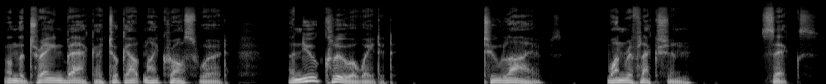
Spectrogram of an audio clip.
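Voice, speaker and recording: Man playing a very deep, brooding detective. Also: slightly rough, no room sound, studio quality, full character voice. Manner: measured, solemn, reflective. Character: brooding, world-weary English police inspector recounting a case. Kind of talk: literary first-person scripted narration.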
